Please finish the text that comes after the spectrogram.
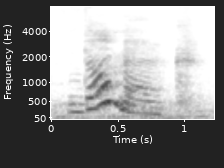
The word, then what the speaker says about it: domek: Domek.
